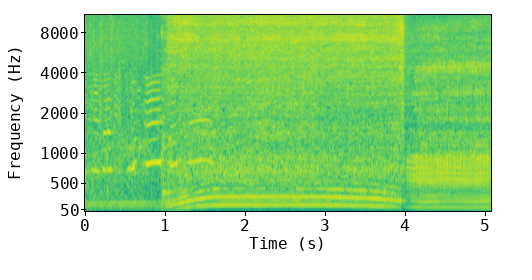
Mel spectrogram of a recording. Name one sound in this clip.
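A pump engine revs up and drops back.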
